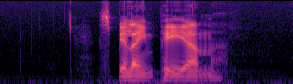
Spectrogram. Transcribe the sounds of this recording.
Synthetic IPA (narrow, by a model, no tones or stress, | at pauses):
speːlaɪnpʰeːɛm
